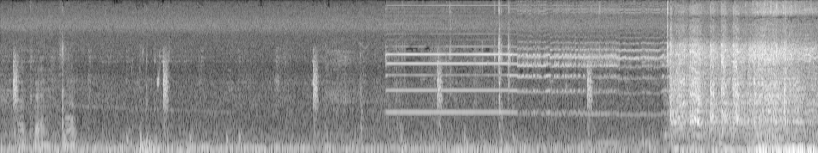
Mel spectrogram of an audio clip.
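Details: Van starting after a water pump replacement, beginning the coolant flush to purge air bubbles and avoid overheating. A chime, then cranking and catching into a steady, even idle with no knocks or squeals; healthy.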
